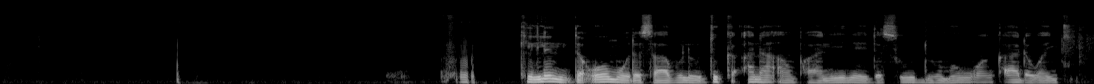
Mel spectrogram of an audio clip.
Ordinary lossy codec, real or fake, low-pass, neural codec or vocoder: none; fake; none; vocoder, 22.05 kHz, 80 mel bands, Vocos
